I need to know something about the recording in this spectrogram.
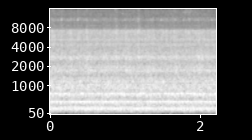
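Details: Desktop PC (AMD A8 CPU, 12 GB RAM, 256 GB SSD, Radeon GPU) just booted after power supply replacement for a no-power/flash-then-shutoff fault; cooling fan gives steady loud whirring hum with fixed tones and airy hiss, noisy, due for cleaning.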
